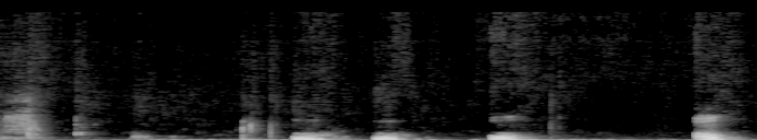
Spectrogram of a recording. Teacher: वृत्ताकार स्वर अर्थात हम कह सकते हैं कि जिन स्वरों के उच्चारण में ओठ कैसा होना चाहिए, वृत्ताकार, अर्थात उसकी जो आकृति कैसे होनी चाहिए, वृत्त अर्थात गोल होना चाहिए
